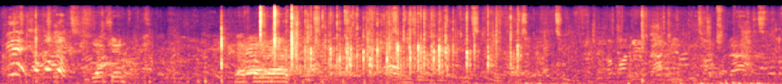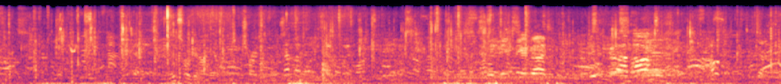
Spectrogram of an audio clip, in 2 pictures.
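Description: Players call out to each other across an open outdoor field.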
